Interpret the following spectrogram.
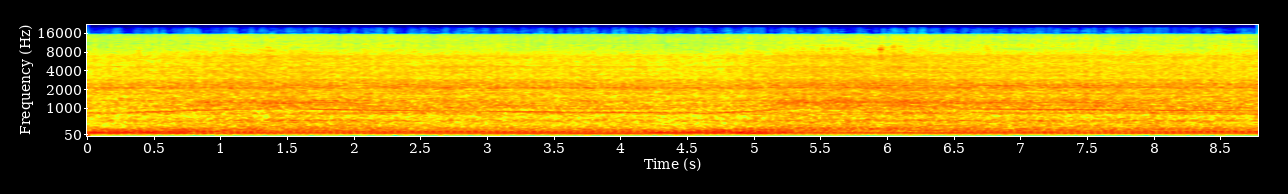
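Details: Honda EXW171S gas welder/generator after fuel system restoration; earlier odd running thought to be choke-related. Steady, even drone at constant speed with a faint high tone above it; runs smoothly without knocks or misses.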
